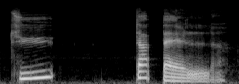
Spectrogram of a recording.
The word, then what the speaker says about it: t'appelles: Second form, tu t'appelles, okay? Remember, final S not pronounced, tu t'appelle, okay?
